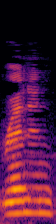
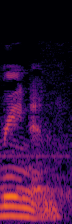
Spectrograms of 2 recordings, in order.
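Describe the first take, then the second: First: The first syllable sounds like 'ren'. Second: The first syllable sounds like 'ree'. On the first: It sounds the same as the name of a different enzyme. The speaker calls it wrong. "Some people pronounce it renin, but we'll see there's another enzyme called renin" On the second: It matches the word for the kidneys. The speaker calls it right. "it comes from the kidneys, which the term is renal. So let's call this one renin"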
